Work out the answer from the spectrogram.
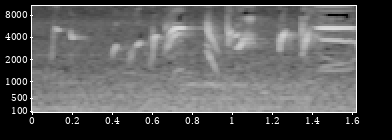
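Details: Short fragment of the distinctive 'qal' song of a European goldfinch: quick high twittered notes rising and falling, finishing in a thin, sustained whistle.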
